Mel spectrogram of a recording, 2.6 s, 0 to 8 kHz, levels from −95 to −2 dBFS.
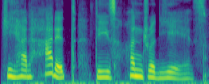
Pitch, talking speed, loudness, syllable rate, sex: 175 Hz, 160 wpm, -17 LUFS, 4.0 syllables/s, female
